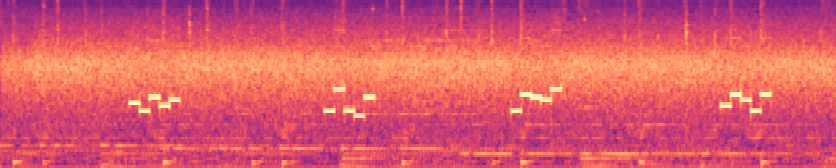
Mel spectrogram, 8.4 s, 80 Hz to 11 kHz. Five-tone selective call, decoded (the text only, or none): 63857 33318 39877 59739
